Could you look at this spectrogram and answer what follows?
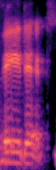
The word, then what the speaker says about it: Vedic: Vedic, yes.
